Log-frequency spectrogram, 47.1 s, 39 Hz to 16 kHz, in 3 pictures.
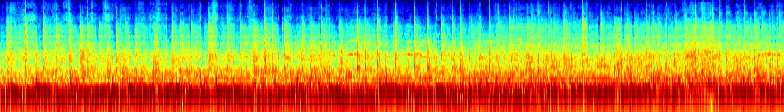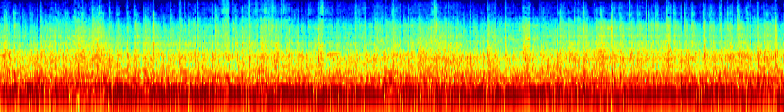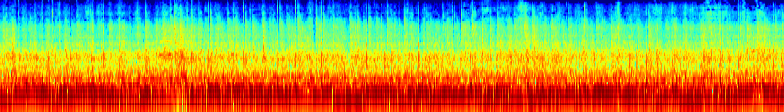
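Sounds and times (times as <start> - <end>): folk drumming: 0.0 - 47.0.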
